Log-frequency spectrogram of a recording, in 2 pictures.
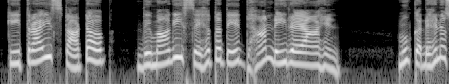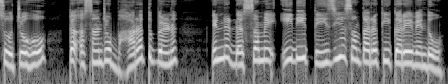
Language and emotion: Sindhi, surprised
